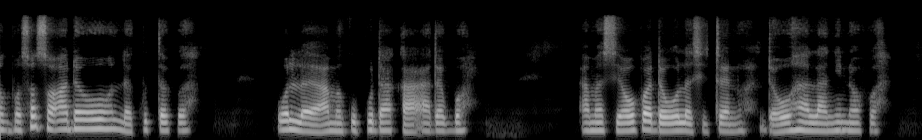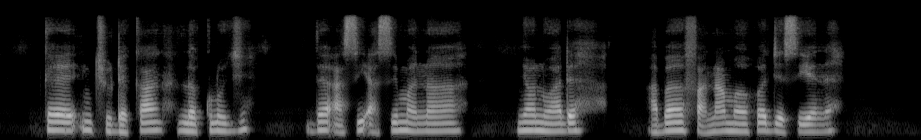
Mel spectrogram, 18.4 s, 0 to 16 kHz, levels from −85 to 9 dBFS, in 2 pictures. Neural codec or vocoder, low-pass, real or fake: codec, 24 kHz, 0.9 kbps, DualCodec; 10.8 kHz; fake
